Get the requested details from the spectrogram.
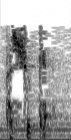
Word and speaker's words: psyche: 那个生命其实希腊文是两个字，爱惜生命的是爱惜一个叫做 Peshuka， Peshuka 这那个字是希腊文的一个字，英文变成 psychology 的那个字根 P-S-Y-C-H-E Peshuka，因为英文不发 P 的音就变成 psychology，希腊文发的时候 P 是发音的，那个是肉体的生命，你爱惜你肉体的生命你就失去你的 Zoe 属灵的生命 Z-O-E。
